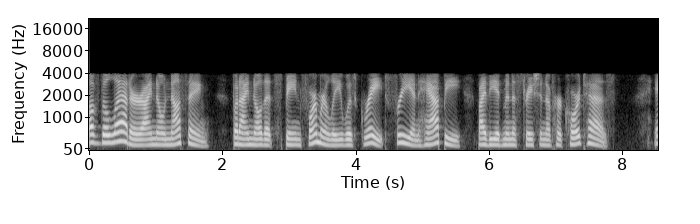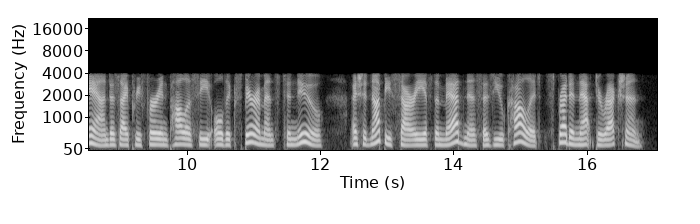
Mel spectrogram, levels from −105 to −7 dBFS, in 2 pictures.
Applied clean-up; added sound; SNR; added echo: none; none; none; none.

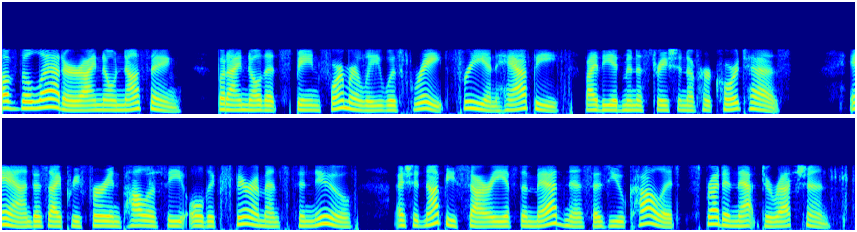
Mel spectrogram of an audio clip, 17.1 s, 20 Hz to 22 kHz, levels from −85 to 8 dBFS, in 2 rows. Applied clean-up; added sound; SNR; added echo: neural separator model SepFormer WHAM!.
